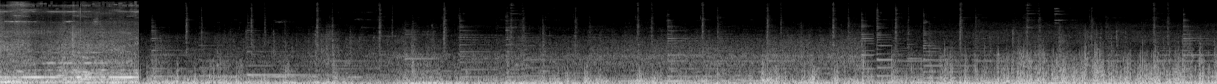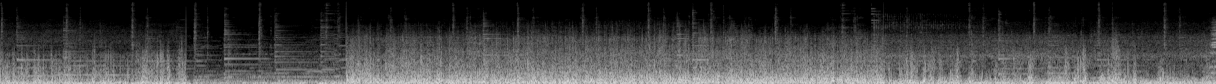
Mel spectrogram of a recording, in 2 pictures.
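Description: A crowded bus travels toward Srirangapatna, with a constant rumble of engine and road noise, rushing wind and rattles from the vehicle that shift in intensity partway through the ride.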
